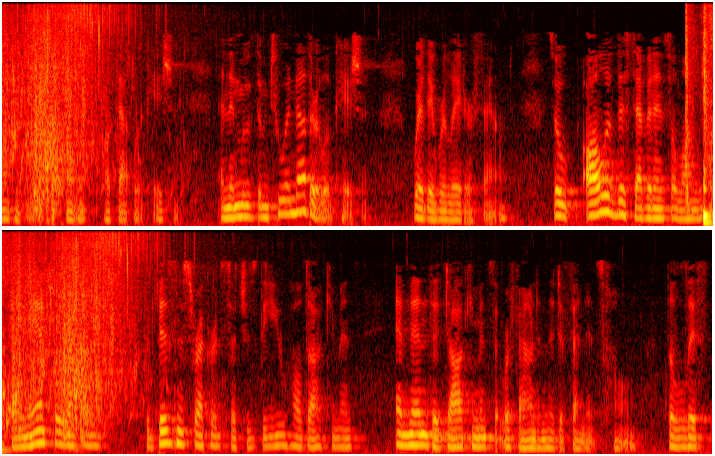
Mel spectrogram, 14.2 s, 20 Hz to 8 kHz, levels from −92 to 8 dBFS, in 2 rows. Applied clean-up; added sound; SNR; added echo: none; Water / Splash, splatter; 2 dB; none.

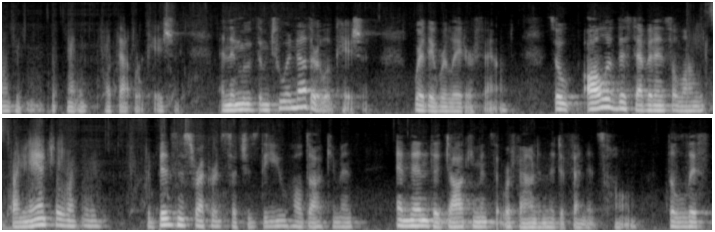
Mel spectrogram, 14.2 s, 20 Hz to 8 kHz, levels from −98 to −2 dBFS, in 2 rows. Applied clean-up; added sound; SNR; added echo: neural separator model SepFormer DNS4.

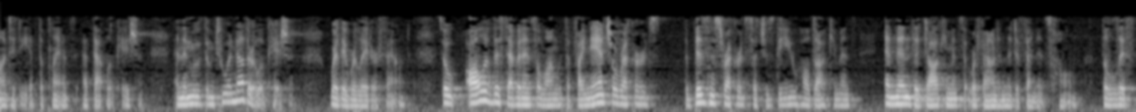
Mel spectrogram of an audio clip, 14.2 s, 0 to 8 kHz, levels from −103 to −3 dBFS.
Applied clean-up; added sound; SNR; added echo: none; none; none; none.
